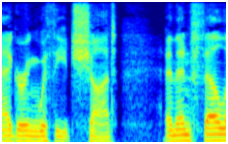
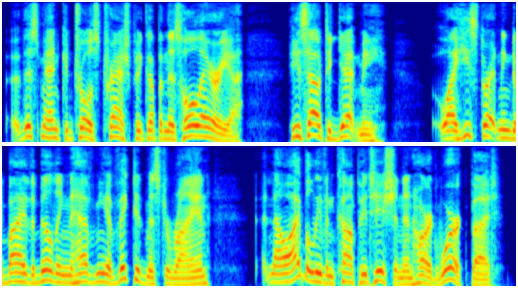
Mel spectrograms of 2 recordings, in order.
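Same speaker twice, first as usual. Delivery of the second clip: desperate pleading; 8 semitones higher, 8 dB louder than usual. Acted. Gravenstein pleads, upset.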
